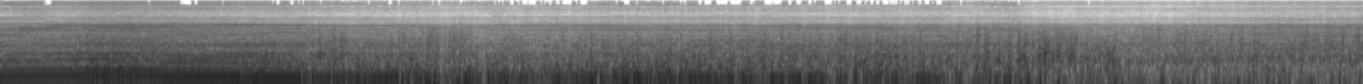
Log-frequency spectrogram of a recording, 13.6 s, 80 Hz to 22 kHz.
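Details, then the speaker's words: 50cc two-stroke scooter after low-compression fix with used cylinder, piston and rings (from ~3,800-mile scooter) and re-tuned carburetor: buzzes up steadily under throttle, clean even note; running healthy. "i put it on here clearly this thing is running now it's taking throttle i re-tuned the carburetor seems to be taking throttle feels like it's got some pull"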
